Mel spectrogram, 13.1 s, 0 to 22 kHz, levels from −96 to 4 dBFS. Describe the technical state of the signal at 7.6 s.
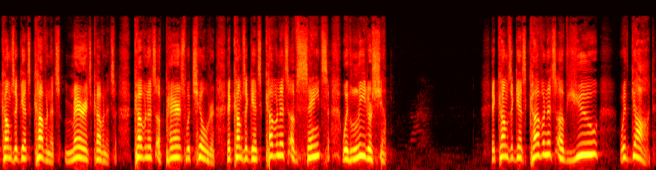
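Compressed frames skipped at 7.63 s: about one 32 ms frame of the speech never reaches the output, so the audio jumps ahead by roughly 30 ms.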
